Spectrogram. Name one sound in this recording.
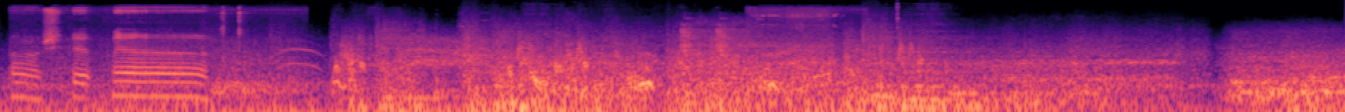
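Magic blasts crackle and burst in a fast fight.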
